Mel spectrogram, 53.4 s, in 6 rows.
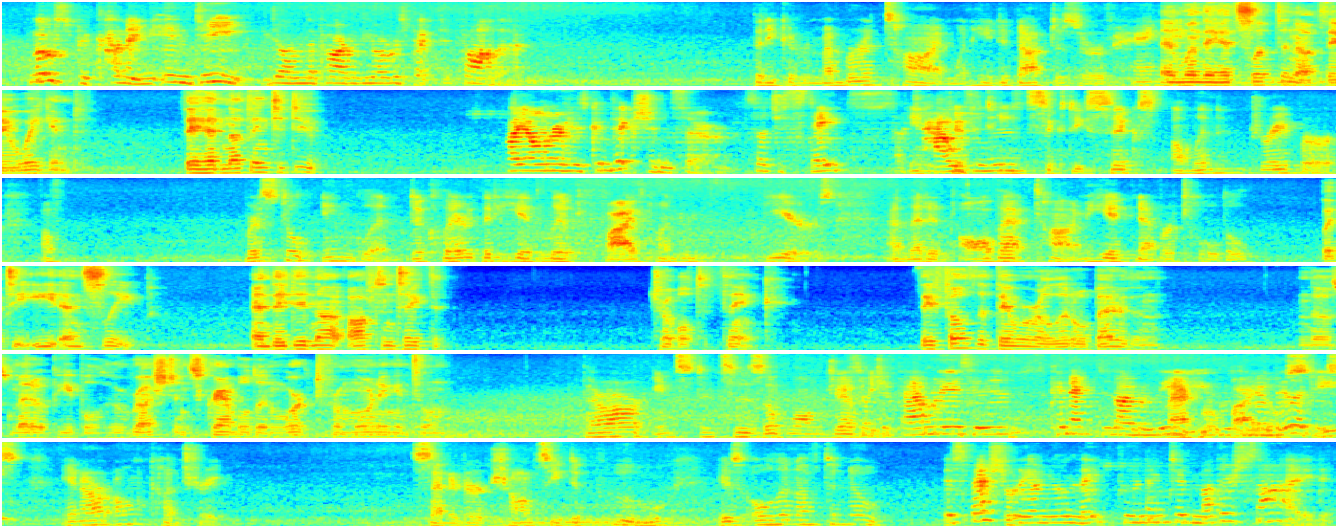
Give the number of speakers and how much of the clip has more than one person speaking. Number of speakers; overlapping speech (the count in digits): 3, about 5%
